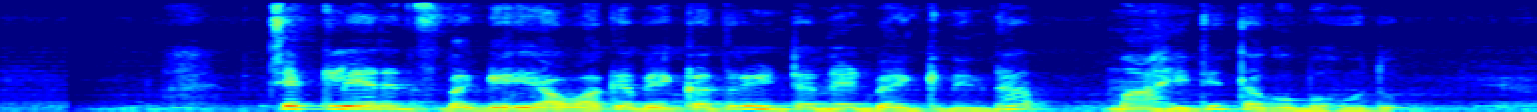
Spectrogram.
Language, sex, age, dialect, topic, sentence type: Kannada, female, 25-30, Mysore Kannada, banking, statement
